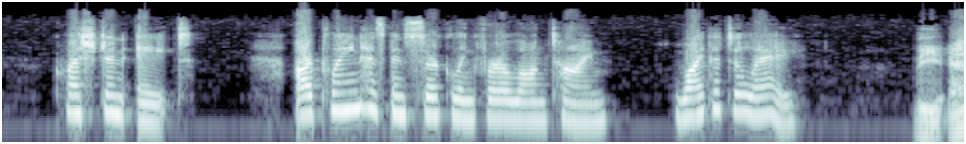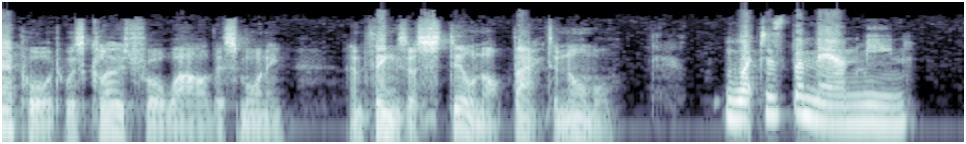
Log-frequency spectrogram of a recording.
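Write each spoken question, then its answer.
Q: What does the man mean?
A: The airport was closed for a while and things aren't back to normal yet.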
